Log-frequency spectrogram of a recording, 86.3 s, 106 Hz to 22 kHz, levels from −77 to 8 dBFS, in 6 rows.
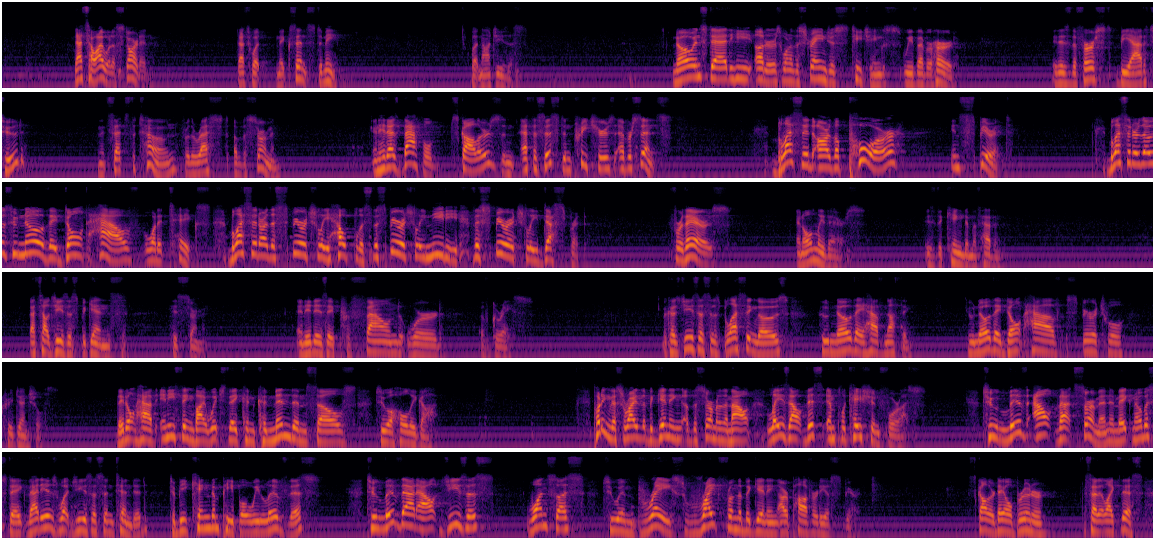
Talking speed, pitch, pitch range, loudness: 140 wpm, 135 Hz, 120-180 Hz, -24 LUFS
